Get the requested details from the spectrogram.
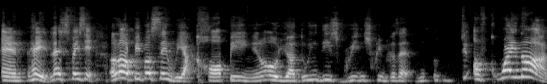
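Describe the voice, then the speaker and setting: Loud and very fast, a man talks at a high pitch with very wide pitch swings. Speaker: streamer. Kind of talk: casual panel chat. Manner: expressive.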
